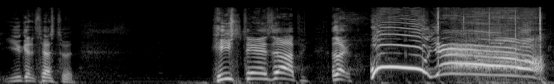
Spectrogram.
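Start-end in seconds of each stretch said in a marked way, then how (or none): 3.7-5.4 very high, loud whooping cheer; rowdy cheering dad. Acted. A dad standing up at the school assembly, wild cheering shout. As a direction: whoop it out at full volume. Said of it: "Just like that".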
